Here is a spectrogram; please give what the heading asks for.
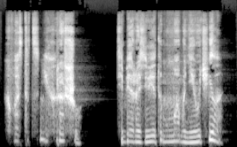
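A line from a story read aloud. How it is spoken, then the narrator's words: Whisper. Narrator (Russian): прошептал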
